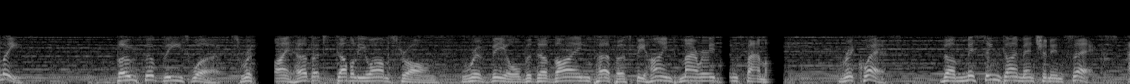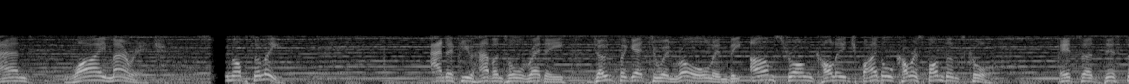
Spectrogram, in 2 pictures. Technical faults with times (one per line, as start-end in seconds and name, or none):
2.54-2.77 long network dropout
7.03-7.91 repeated packet loss (robotic sound)
13.40-13.58 long network dropout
